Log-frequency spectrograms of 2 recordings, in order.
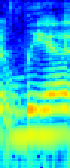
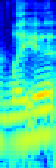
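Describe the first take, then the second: First: Leia pronounced LEE-uh; first syllable of Leia rhymes with "see". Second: Leia pronounced LAY-uh; first syllable of Leia rhymes with "day". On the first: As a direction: say Leia like the name Leah. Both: Shown as a demonstration. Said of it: "how I'm pronouncing her name".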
